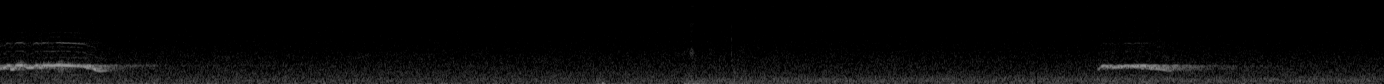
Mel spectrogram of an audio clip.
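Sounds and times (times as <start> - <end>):
Tawny owl hoot: 0.0 - 1.6, 11.0 - 12.6
steady low background hiss: 0.0 - 13.8.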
